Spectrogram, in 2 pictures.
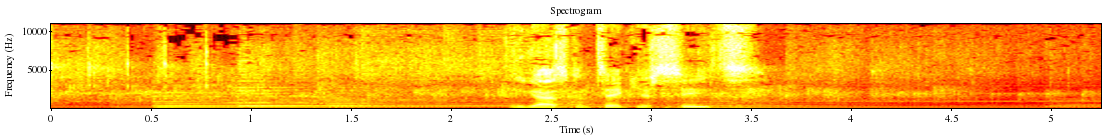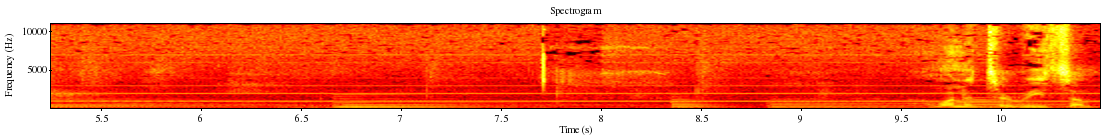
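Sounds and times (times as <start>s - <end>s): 
crowd round of applause: 0.0s - 5.5s
speech: 2.3s - 3.6s, 10.3s - 10.4s.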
